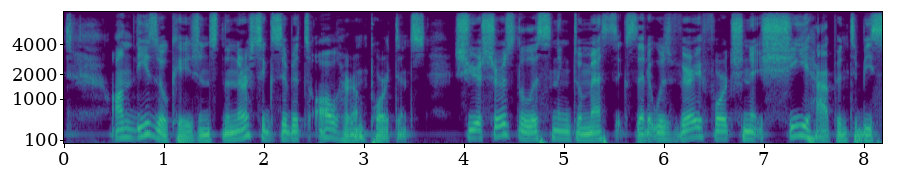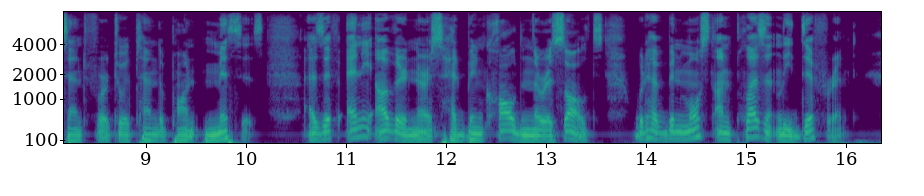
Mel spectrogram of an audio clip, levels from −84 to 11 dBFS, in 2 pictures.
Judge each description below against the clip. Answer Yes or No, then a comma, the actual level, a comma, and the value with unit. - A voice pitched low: Yes, low, 110 Hz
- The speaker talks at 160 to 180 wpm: Yes, average, 170 wpm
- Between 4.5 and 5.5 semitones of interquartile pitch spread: Yes, average, 4.8 semitones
